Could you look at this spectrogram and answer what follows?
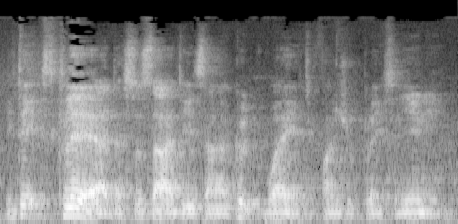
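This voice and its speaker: A man's voice: on the low side, brisk, a little mellow. A young man presenting a feature in scripted narration. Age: young adult. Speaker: student TV presenter.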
